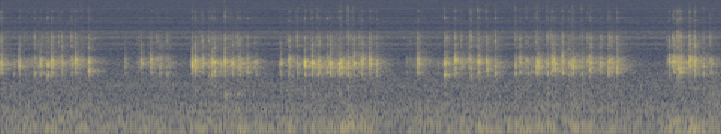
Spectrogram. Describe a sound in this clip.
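Keys clatter rapidly on a keyboard in quick bursts.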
